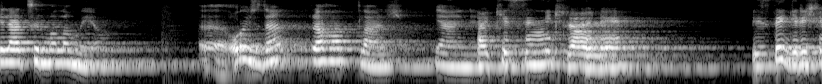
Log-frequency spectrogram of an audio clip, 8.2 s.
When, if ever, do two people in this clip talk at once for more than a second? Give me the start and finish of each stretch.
none

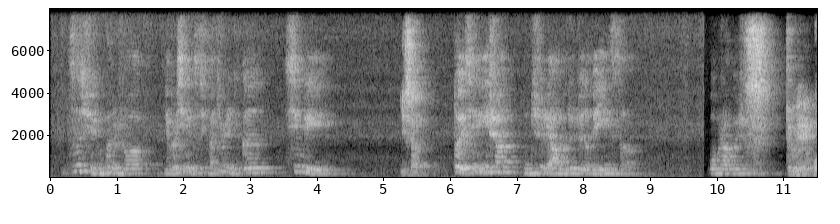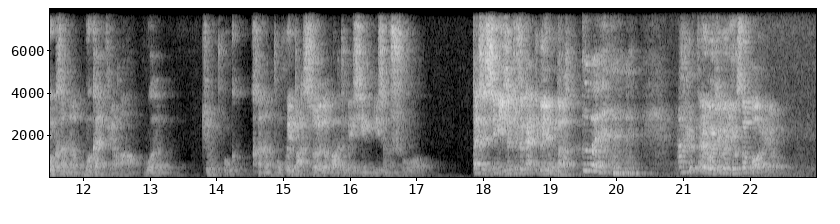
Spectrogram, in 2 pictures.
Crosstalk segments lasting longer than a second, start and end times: none

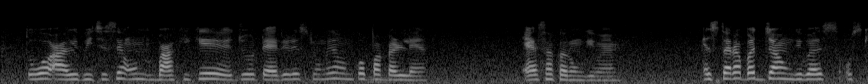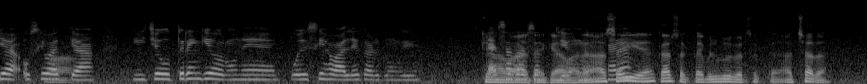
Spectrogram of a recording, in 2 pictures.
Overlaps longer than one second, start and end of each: 13.6-15.0

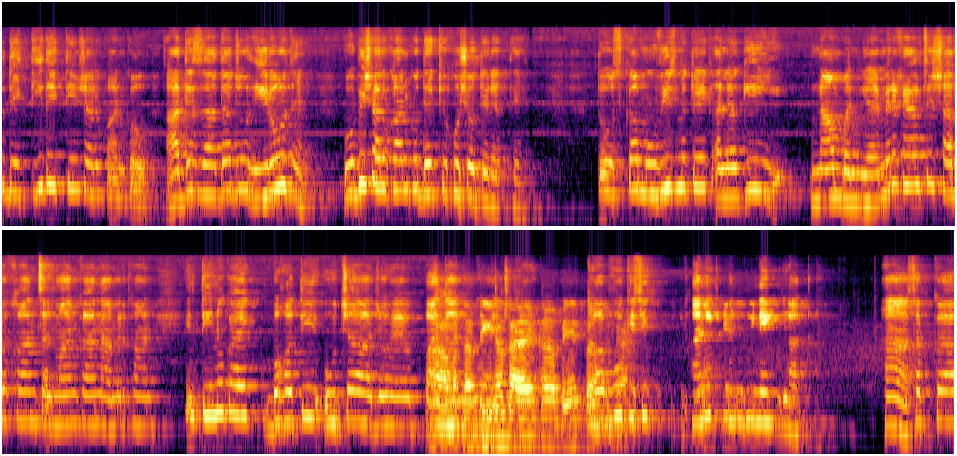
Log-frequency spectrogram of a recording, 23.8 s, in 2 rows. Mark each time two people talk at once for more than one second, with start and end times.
17.3-18.6

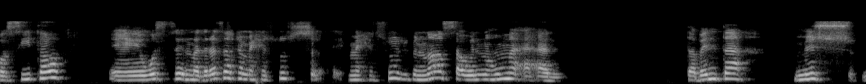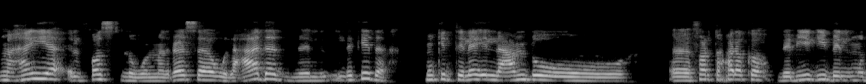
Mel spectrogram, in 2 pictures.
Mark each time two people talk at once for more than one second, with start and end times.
none

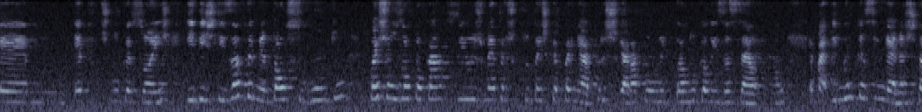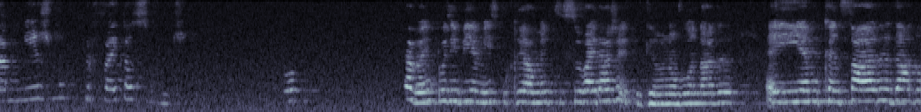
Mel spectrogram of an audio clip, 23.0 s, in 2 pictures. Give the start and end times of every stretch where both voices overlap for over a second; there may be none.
none

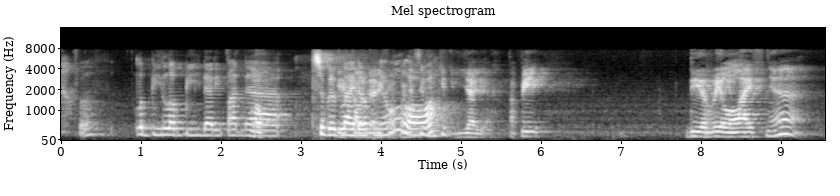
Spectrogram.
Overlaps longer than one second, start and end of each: 3.4-4.7

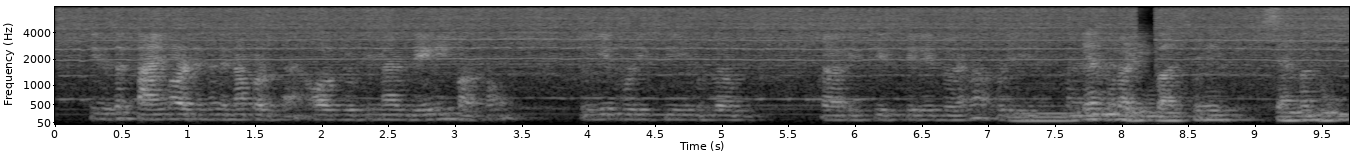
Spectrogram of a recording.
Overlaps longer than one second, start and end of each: 7.1-8.7

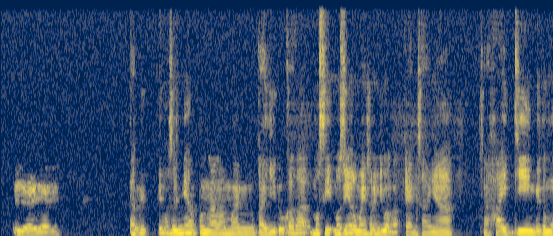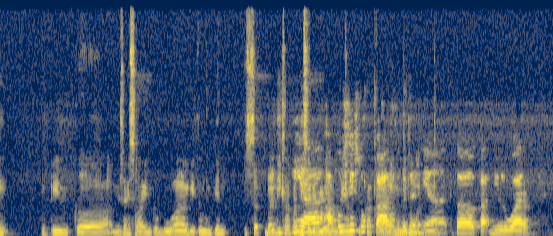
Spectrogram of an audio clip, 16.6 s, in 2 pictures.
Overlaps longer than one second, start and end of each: 12.8-14.6

